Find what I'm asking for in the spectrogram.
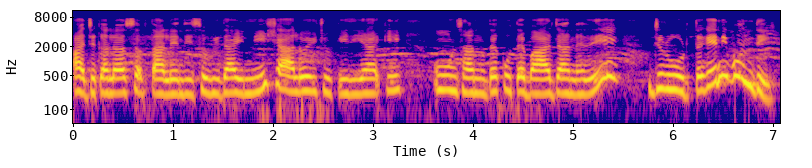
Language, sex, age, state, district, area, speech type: Dogri, female, 45-60, Jammu and Kashmir, Samba, rural, spontaneous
